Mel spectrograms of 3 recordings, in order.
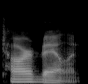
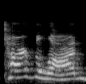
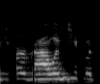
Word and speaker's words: Tar Valon: called the flame of tar valen i probably butchered that that's tar valon but you know what there's a contingency of people that say to our valentine all right i saw the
